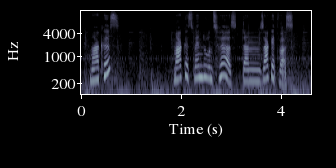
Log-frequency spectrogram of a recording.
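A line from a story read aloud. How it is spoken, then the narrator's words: Urgent call. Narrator (German): rief nun Melissa, die im Gegensatz zu Mandy aus ihrer Trance erwacht war und die Situation realisierte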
